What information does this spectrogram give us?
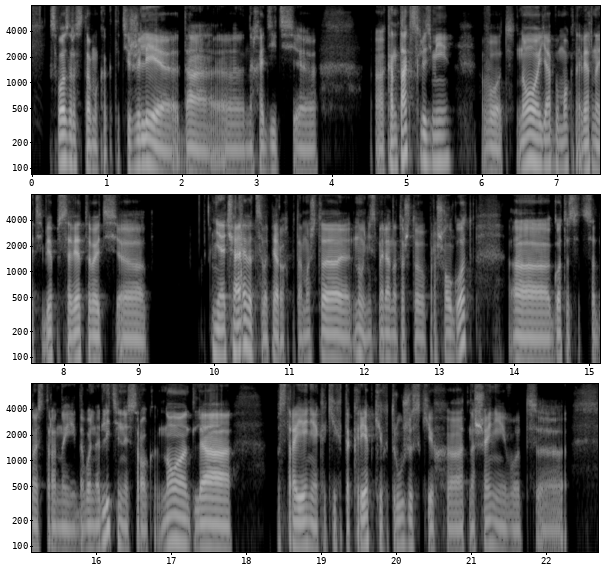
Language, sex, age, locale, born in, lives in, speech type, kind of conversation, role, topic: Russian, male, 20-24, ru-RU, Russia, Germany, conversation, advice, advisor, Как перестать чувствовать одиночество среди знакомых и вернуть близость в общении?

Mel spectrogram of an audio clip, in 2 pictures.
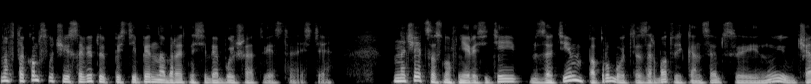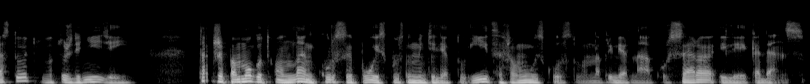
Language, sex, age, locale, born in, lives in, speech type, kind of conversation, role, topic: Russian, male, 35-39, ru-RU, Russia, Italy, read, expert-assistant, expert, Какие выставки или онлайн-галереи по цифровому искусству стоит посетить, чтобы вдохновиться?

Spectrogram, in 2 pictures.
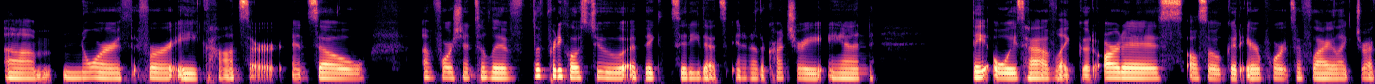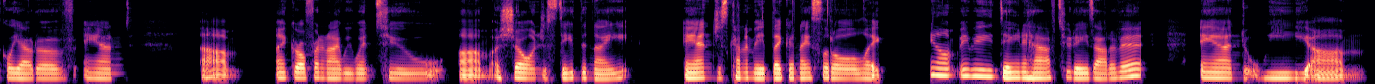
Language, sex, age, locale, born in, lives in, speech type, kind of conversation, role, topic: English, female, 35-39, en-US, United States, United States, conversation, unstructured, none, What’s the best nearby weekend road trip you’ve actually taken, and what made it unforgettable?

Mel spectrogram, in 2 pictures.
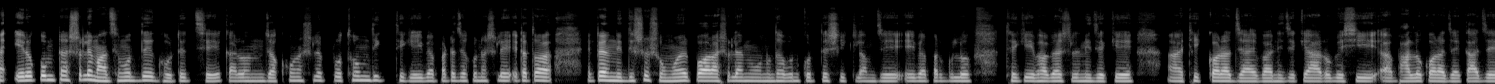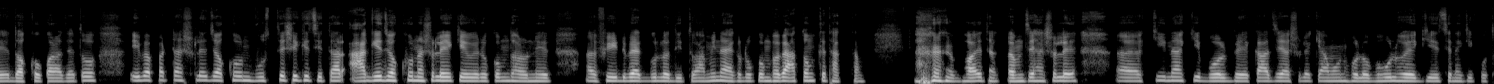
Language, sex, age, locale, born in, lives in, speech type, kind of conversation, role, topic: Bengali, male, 25-29, bn-BD, Bangladesh, Bangladesh, conversation, podcast, guest, ফিডব্যাক পেলে আপনি কীভাবে তা কাজে লাগান?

